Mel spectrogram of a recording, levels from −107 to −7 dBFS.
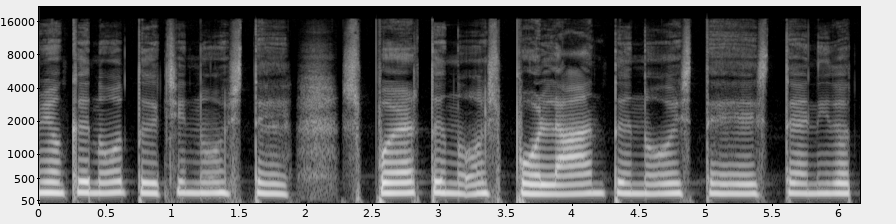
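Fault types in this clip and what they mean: No technical faults can be heard in this speech recording; the signal stays steady and continuous throughout, with nothing to list.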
